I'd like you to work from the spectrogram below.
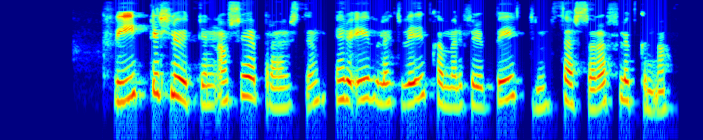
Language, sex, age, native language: Icelandic, female, 30-39, Icelandic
